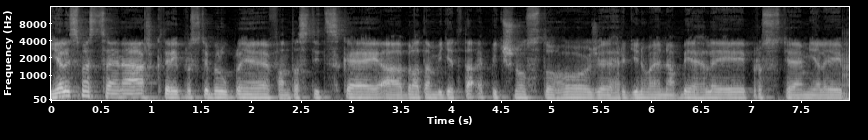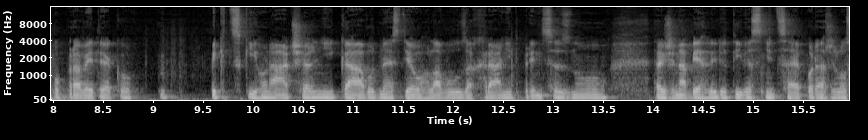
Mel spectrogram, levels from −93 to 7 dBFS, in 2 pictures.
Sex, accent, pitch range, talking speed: male, native, 110-120 Hz, 125 wpm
